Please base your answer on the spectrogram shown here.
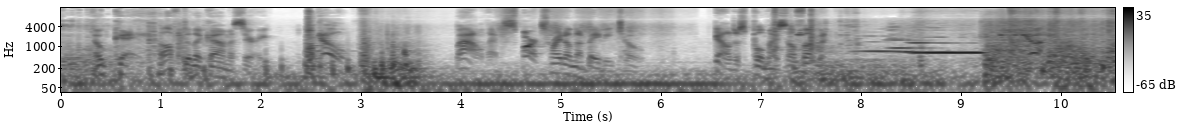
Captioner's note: thud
